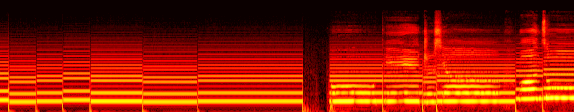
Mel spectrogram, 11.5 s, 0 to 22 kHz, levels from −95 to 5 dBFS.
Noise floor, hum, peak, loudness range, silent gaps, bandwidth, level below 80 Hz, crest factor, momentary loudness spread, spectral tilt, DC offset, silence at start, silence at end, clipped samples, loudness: -52 dBFS; none; -4 dBFS; 7 LU; none; 12 kHz; -54 dBFS; 18 dB; 10 LU; -4.5 dB/octave; under 0.1%; 0 s; 0 s; under 0.1%; -22 LUFS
